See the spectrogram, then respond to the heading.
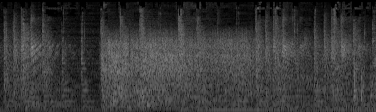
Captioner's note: water splashes; dramatic music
